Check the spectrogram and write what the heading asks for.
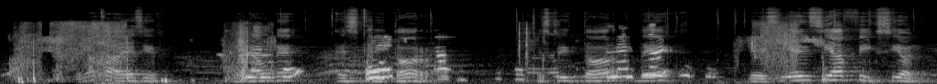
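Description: A man's voice: sits high, huge pitch swings, over a noisy crowd. A man teaching an online class, patiently repeating each step for children. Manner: patient, repeats steps slowly, coaxing.

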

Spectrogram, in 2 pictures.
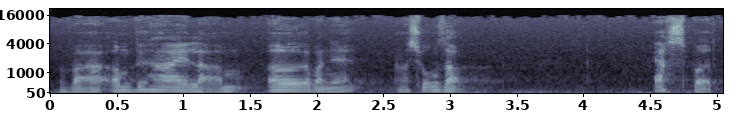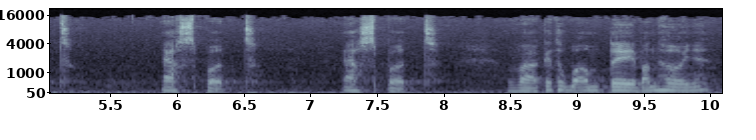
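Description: A man with a Vietnamese accent teaching English vocabulary, repeating each word slowly several times to model its pronunciation. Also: on the high side, fairly even intonation, a little mellow, in a large hall, slight background noise. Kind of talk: pronunciation lesson.

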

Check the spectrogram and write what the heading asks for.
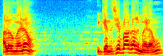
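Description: An actor playing a defensive young husband with a Telangana Telugu accent, complaining and impatient. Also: male voice, a little high, animated, brisk, a little mellow, natural voice. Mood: grumbling.

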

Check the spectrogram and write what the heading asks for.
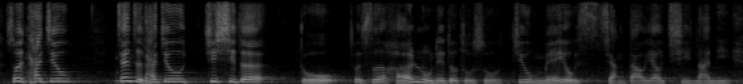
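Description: A middle-aged woman tells her life story as a church testimony, in a chatty way full of rhetorical questions. Her voice has a gravelly edge. Her words ring out with a long reverb in a church hall. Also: medium pitch, moderate pace, a little mellow, slight background noise. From Malaysia. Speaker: guest speaker.

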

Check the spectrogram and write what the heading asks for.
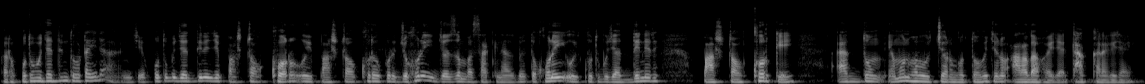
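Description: A man's voice: mid-range voice, rapid-fire, dry recording. Patient man teaching Quran reading. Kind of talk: online recitation lesson.

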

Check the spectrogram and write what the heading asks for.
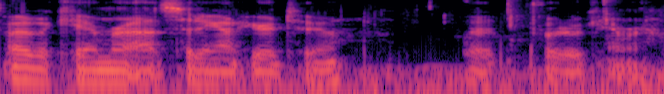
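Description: A man's voice: deep voice, level tone, quick pace, noisy background. A man playing a ghost-hunting game with a friend, chatting in a dry, easygoing, teasing way. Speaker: co-player. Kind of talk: casual gameplay chat over voice call.

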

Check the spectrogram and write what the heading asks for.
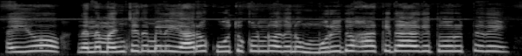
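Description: A woman voicing a small bear cub who cries out in a high, tearful voice in a storybook reading. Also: steady tone, a little slow, darkish tone, no echo. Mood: wailing. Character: little bear cub, wailing and upset.

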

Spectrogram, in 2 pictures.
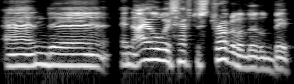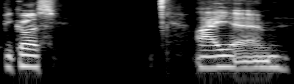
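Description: A man's voice: medium pitch, fairly even intonation, measured pace, vocal fry, fairly bright tone. A middle-aged man raised in the Netherlands and Germany, speaking as a podcast guest in a thoughtful, hesitant way with many fillers and restarts. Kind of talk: conversational interview.

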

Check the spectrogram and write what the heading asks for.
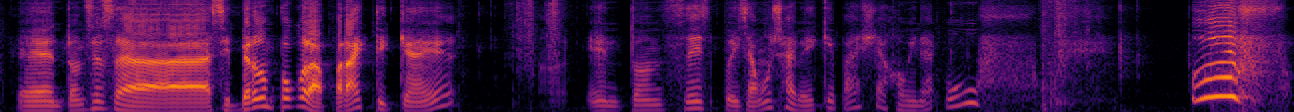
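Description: A young man with a Mexican accent commentating his own Free Fire gameplay. He swings between low muttering and sudden excited yells. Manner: excitable, shouts and yelps at big moments, mutters low while looting. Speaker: gaming YouTuber.

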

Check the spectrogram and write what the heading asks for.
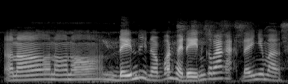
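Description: A woman's voice: fairly high pitch, quick pace, creaky, bright, forceful tone, slight background noise. A woman selling orchids on camera, talking to her viewers in an indignant, repetitive way and calling them respectfully as elders. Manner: indignant, repeats herself, addresses viewers as elders. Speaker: orchid seller. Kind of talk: casual sales video talk to viewers.

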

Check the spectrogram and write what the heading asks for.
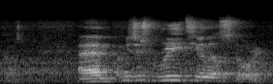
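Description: A middle-aged charity founder with roots in Manchester, England, and in Italy gives an informal presentation, his slightly high, sharp voice animated and a touch quick as he leans on rhetorical questions and emphatic repeated phrases. He's picked up by a distant camera at the back of an indoor community centre meeting room, so the audio is very echoey and noisy.

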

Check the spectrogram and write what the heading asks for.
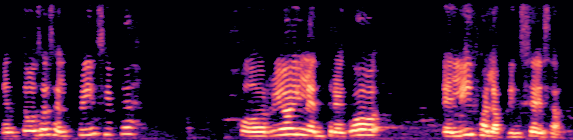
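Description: A woman narrates a fairy tale at a slow, unhurried pace. Her voice sits high. She halts and corrects herself now and then as she tells the story. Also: a little mellow, rough recording. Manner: halting, with frequent self-corrections.

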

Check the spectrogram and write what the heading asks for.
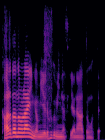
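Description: Male radio co-host. Quick and animated, reads fan mail playfully. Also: mid-range voice, dry recording, clean studio sound. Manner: playful, lively reading of a fan letter. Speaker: radio show host reading listener letters. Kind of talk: casual radio banter.

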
